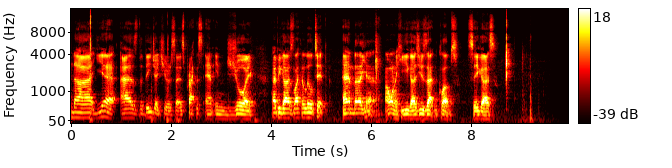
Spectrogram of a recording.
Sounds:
speech, inside a small room

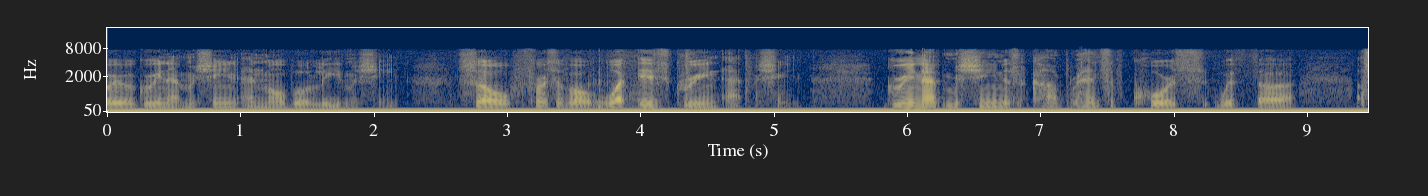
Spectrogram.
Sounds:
speech

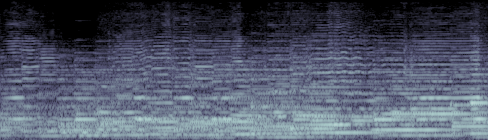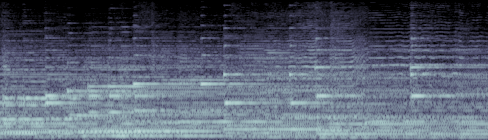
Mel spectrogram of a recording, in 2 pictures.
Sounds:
bowed string instrument, music, musical instrument, classical music, cello

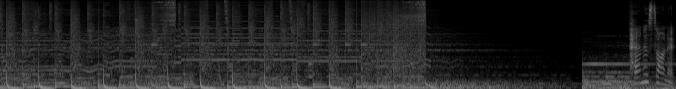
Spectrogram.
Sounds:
electric shaver

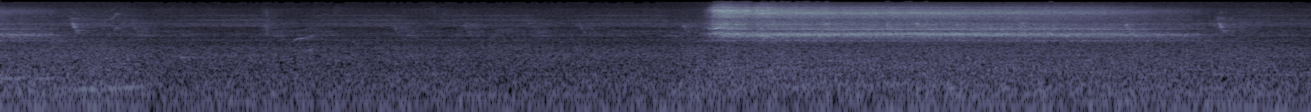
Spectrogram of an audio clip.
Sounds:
bird vocalization, chirp, bird

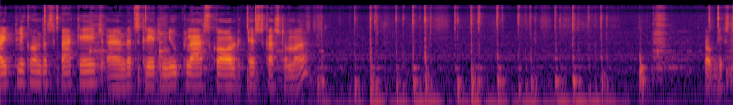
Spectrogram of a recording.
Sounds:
computer keyboard

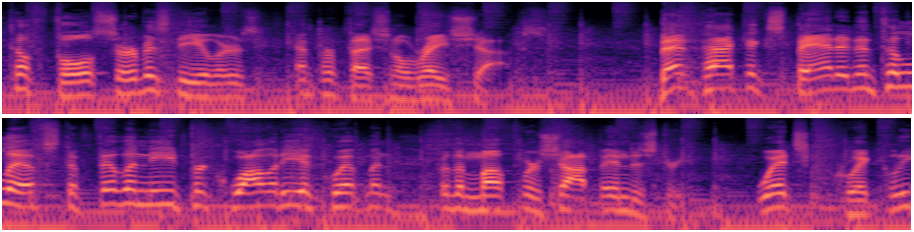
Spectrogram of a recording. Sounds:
music, speech

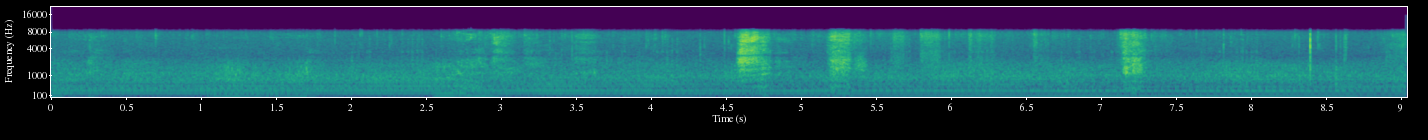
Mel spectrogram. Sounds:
dog, pets

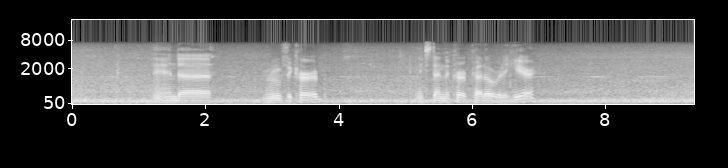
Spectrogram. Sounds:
outside, rural or natural, speech

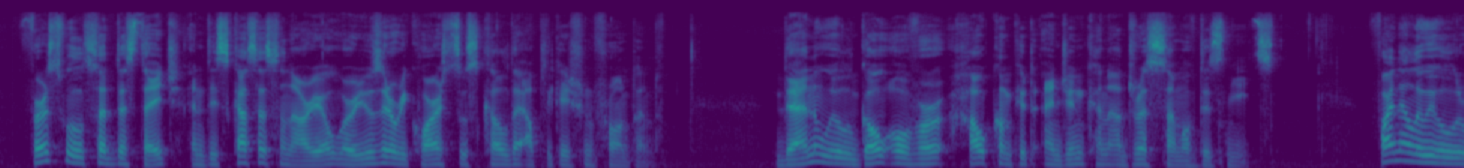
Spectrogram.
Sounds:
speech

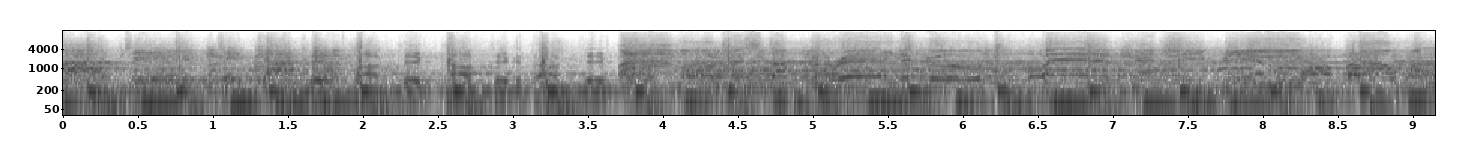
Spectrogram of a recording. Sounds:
music

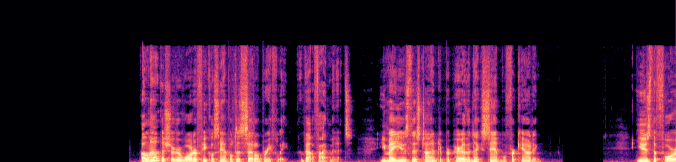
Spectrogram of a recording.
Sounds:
speech

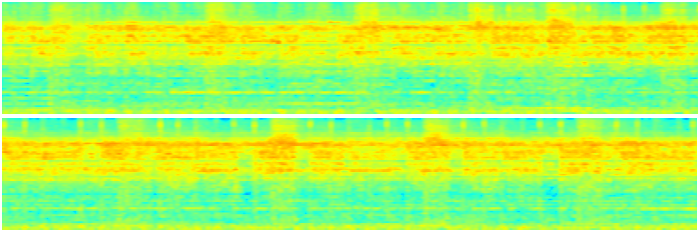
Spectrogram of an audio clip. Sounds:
music

